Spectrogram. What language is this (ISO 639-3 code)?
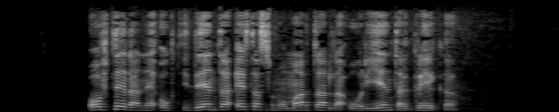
epo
